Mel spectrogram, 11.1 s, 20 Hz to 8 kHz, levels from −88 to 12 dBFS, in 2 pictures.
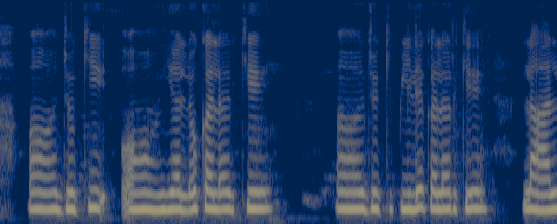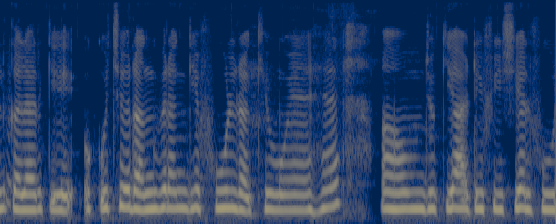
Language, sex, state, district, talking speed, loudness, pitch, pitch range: Hindi, female, Bihar, Gaya, 145 wpm, -30 LUFS, 225 Hz, 220-235 Hz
